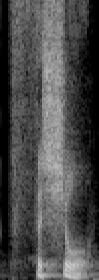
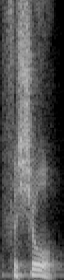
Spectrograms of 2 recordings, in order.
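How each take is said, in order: First: The word 'for' is said in full. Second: The word 'for' is weak and reduced.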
